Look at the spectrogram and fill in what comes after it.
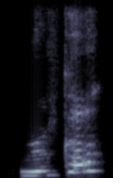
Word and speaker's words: RVCA: Well, I learned this from my partner because I always thought it was RVCA, but apparently you pronounce it because it's like skateboard and surf, and I'm like, I'm not a boarder, but it's pronounced Rufka. Rufka?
